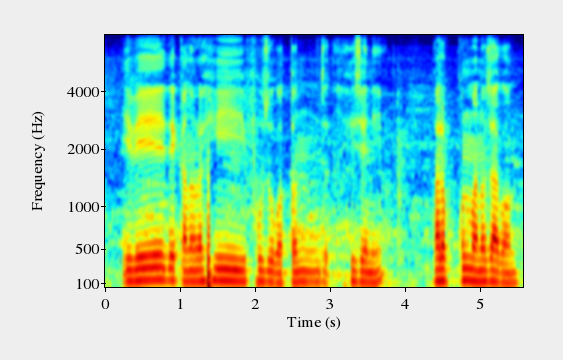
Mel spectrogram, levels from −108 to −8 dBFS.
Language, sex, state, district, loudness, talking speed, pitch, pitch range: Chakma, male, Tripura, Unakoti, -18 LUFS, 95 wpm, 125 Hz, 115-130 Hz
